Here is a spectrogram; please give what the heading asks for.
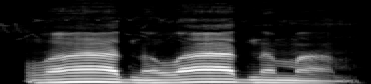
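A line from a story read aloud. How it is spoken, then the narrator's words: Grumbling. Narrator (Russian): проворчал Лео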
